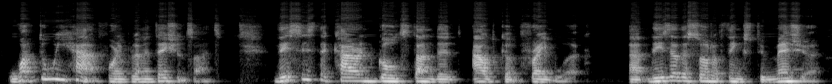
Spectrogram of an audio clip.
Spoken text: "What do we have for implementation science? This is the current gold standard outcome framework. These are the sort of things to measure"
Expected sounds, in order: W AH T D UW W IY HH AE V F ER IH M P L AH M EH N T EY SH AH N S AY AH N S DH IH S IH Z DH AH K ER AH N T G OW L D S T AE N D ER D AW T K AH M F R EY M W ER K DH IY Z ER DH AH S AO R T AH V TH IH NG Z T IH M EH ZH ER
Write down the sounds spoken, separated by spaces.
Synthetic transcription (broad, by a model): W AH T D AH W IY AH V F ER IH M P L AH M EH N T EY SH AH N S AY AH N S DH IH S IH Z DH AH K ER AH N G OW L D S T AE N D ER D AW T K AH M F R EY M W ER K DH IY Z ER DH AH S AO R T AH V TH IH NG Z T IH M EH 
